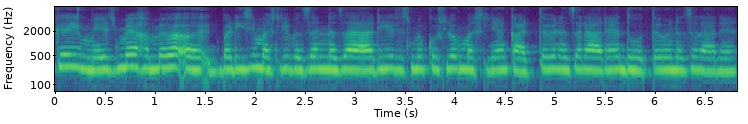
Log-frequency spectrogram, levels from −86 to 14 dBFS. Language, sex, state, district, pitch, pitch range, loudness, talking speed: Hindi, female, Uttar Pradesh, Muzaffarnagar, 235 Hz, 230-240 Hz, -14 LUFS, 255 wpm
